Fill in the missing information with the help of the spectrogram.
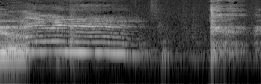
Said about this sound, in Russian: Папе надо рассказать э, э, э, своим, своим другим детям, как все устроено, чтобы они не плакали вот так вот по пустякам.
